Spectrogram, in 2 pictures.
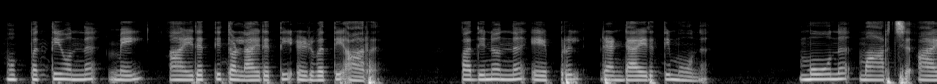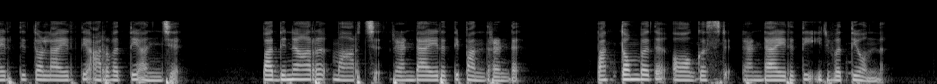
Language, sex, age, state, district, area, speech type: Malayalam, female, 45-60, Kerala, Ernakulam, rural, spontaneous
